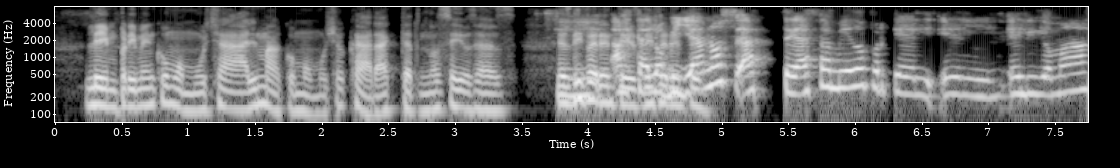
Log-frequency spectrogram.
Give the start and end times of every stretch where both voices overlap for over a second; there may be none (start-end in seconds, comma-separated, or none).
3.6-5.0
